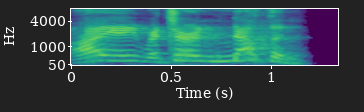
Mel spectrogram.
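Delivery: high put-on cartoon old-man voice. Retelling the cartoon scene, imitating Eustace. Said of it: "Eustace being like".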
